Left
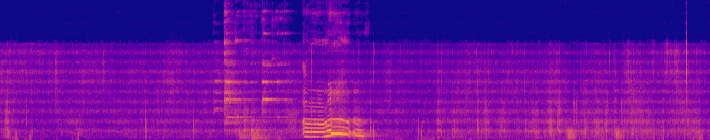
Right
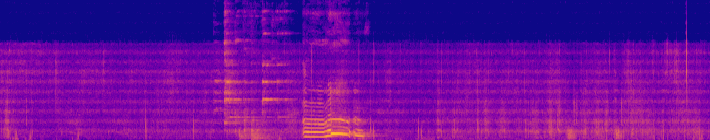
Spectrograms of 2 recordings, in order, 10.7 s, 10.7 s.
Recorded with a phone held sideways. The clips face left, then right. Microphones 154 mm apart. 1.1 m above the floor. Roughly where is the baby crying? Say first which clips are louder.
Right 2 dB; centre.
